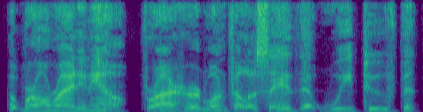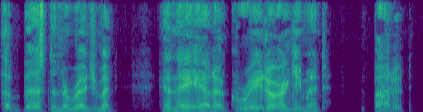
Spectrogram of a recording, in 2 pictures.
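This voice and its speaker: A sore, grumbling young soldier with a country drawl , put on by a male reader, his voice pushed higher than a gravelly, husky base and leaping around a lot. It sounds dry and close, like a storybook read in a dead room. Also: animated, moderate pace, fairly bright tone, dry recording, exaggerated voice. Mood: aggrieved. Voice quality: rustic folksy dialect.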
